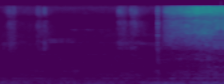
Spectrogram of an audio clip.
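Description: A hand rubbing over paper, pressing a freshly glued paper strip flat; a faint rubbing that grows into a louder swish near the end.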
